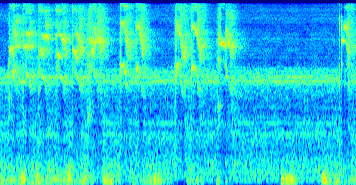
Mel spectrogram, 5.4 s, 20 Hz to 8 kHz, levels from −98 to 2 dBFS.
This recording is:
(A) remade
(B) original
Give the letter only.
A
